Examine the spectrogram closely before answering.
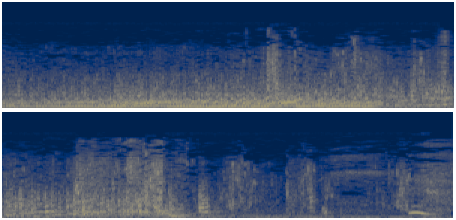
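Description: A boat's motor hums steadily for a few seconds, then is cut, leaving the boat drifting in the sea swell, water lapping and sloshing against the hull with occasional creaks.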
